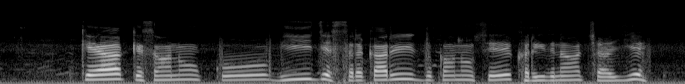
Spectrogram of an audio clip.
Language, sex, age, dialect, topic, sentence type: Hindi, male, 46-50, Kanauji Braj Bhasha, agriculture, question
